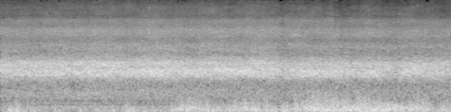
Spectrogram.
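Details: Massive crow flock overhead, a steady blanket of overlapping grating caws, joined by a low rumbling noise and a person speaking near the end.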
